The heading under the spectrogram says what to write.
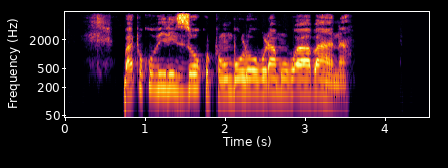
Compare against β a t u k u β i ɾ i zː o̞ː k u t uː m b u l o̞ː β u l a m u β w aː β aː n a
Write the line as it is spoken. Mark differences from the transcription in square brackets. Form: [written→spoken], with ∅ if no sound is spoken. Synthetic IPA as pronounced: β a t u k u β i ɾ i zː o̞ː k u t uː m b u l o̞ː β u l a m u β w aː β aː n a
